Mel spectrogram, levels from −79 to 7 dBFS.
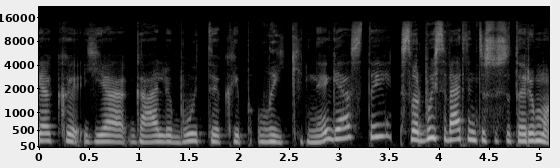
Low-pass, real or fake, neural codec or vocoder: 14.4 kHz; real; none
